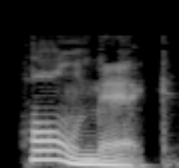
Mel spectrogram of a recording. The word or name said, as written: holmic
